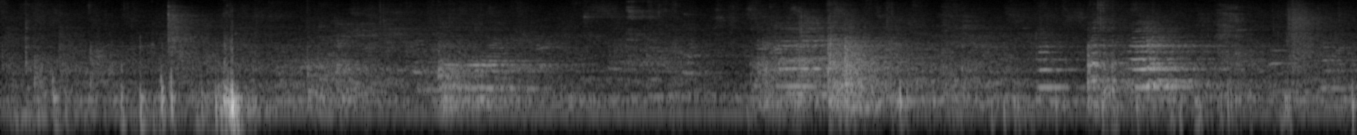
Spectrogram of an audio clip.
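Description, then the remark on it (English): Chairs scrape and knock across a hard floor in several separate bursts, with squeaky drags and a sharp thump, as seats are moved into the middle at ACCA, while voices murmur faintly. “I think we're all going to come up to the front, and we don't have very much time because I'm sure ACCA would like to close their doors, but let's move the seats into the middle.”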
